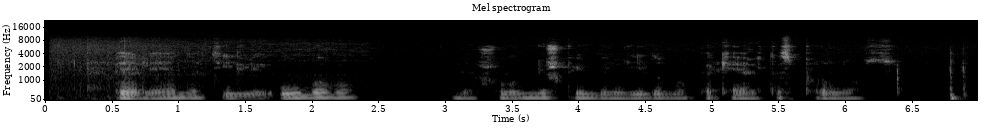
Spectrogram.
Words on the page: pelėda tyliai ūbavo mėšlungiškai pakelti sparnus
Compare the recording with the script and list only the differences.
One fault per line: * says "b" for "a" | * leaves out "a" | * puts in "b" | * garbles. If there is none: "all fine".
* puts in "bandydama"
